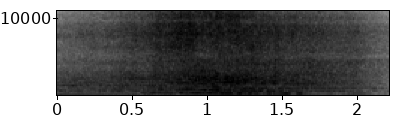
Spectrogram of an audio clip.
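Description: A car passing by: a rushing engine and tyre noise whose pitch falls as it goes past. It swells to its loudest about a second in, then fades away.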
